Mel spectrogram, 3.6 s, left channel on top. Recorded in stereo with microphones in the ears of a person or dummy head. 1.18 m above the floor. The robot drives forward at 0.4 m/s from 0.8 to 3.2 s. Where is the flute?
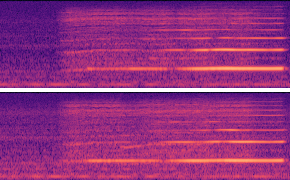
15° left (ahead or behind), 0.5 m; by 3.5 s 5° left (ahead or behind), 1.3 m.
